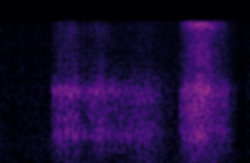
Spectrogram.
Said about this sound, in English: taking that shit too far, breathing into the goddamn phone.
